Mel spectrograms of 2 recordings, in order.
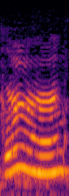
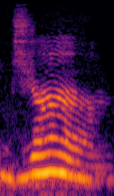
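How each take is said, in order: First: It starts with a hard G sound. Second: It starts with a soft J sound. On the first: The speaker calls it wrong. "I don't say germ" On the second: The speaker calls it right. "I say germ"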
